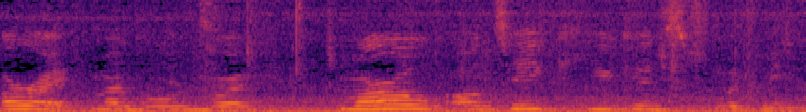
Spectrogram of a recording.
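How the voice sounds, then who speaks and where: A woman playing a patient Egyptian father and priest teaching his children, reading a little haltingly in amateur readers theater. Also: sits high, steady tone, natural voice. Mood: hesitant, fatherly. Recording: distant mic, noisy room ambience.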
